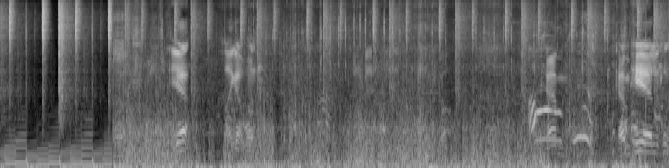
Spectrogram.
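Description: Electronic music with a steady beat that cuts off suddenly under two seconds in, giving way to a loud, steady rumble of wind and sea noise on an open fishing boat, with faint voices in the background.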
